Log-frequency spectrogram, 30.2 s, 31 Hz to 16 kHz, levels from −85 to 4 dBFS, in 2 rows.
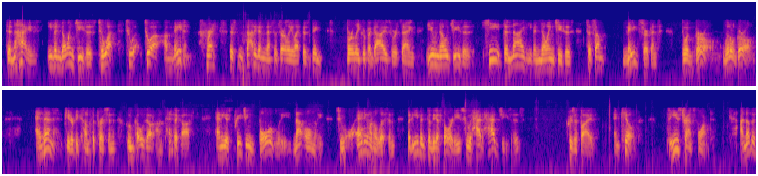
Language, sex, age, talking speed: English, male, 40-59, 160 wpm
